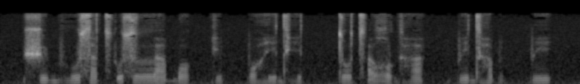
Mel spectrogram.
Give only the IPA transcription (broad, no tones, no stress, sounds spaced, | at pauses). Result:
ʃ y bʱ u s a t͡sʼ u s lː a ɓ ɔ kː i pː ɔ ɦ i dʱ i tː o t͡sʼ a ʁʷ ə ɡʱ a | p i dʱ a p u pː i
